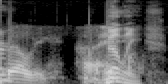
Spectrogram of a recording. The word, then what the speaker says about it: Belli: With that, we welcome in Francisco Estrada-Belli or Belli? – Hi, how do you say it, sir? – Belli.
